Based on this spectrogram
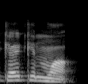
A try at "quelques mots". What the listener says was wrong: Quelques mots. C'est quelques mots, c'est pas quelques mois.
